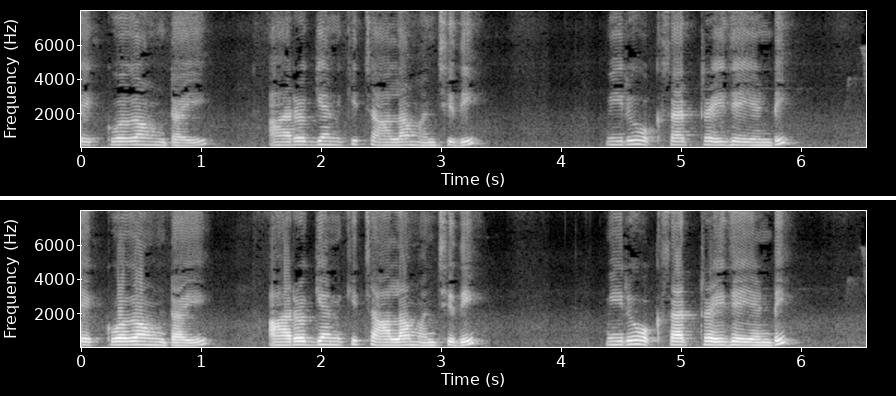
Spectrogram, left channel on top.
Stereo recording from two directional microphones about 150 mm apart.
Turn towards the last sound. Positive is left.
turn(degrees=-25)  # may be behind; listen again after turning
